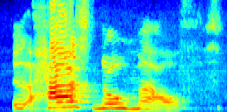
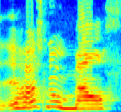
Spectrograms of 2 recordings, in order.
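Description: First: It has no mouth, slow and loud with has stressed; slow emphatic repeat. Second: Said in the usual way. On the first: Shown as a demonstration.

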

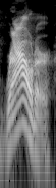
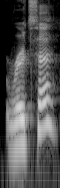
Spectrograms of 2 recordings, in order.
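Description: First: "router" said as "rowder"; slow, louder American "router", rhyming with louder; "router" as ROW-der with a tapped t; American pronunciation. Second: "router" said as "rooter"; "router" as ROO-tuh, lifted at the end; British pronunciation. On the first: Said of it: "you say router". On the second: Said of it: "I say". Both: Shown as a demonstration.

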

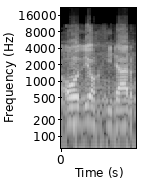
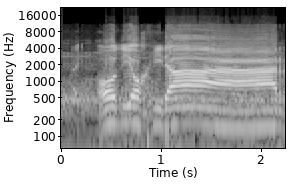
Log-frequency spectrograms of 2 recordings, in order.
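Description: First: Said in the usual way. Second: Slow, louder whine on "odio girar"; whiny complaint. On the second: Real, not acted. The player repeats it, drawn out.

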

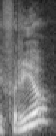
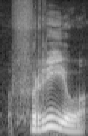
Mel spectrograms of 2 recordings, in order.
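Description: First: Фріо rising onto stressed о; unsplit diphthong. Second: Фріо slowly, stress on і; split diphthong. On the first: Teacher shows what to avoid, diphthong merged. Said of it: "дифтонг треба розбити". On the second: Teacher shows the wanted form, vowels split. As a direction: break фріо into stressed і and separate о. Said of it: "Так от, щоб було". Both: Shown as a demonstration.

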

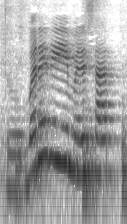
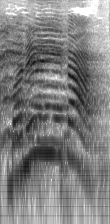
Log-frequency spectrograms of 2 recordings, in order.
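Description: First: Said in the usual way. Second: Higher and much louder, sing-song; hammed-up stay-tuned call; loud playful callout. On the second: Shown as a demonstration. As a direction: belt the sign-off phrase to the viewers.

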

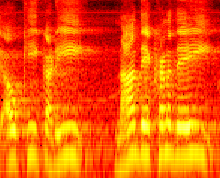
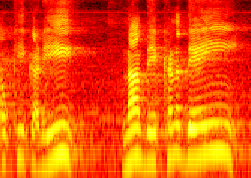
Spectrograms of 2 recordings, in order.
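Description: First: Slow, confident recitation, ਦੇਈ as a sure statement; ਭਰੋਸੇ ਨਾਲ, ਹੌਲੀ ਪਾਠ; read with trust. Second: Very slow, begging recitation, ਦੇਈ drawn out as a request; ਤਰਲੇ ਨਾਲ ਅਰਦਾਸ ਵਾਂਗ, ਬਹੁਤ ਹੌਲੀ; mock pleading prayer. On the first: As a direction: recite it slowly as calm faith, not a plea. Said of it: "ਭਰੋਸੇ ਦੇ ਤੌਰ ਤੇ ਪੜਨਾ ਹੈ". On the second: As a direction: plead with God, mockingly slow. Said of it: "ਇਹਨੂੰ ਦੇਈ ਨਹੀਂ ਕਹਿਣਾ". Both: Shown as a demonstration.

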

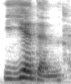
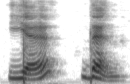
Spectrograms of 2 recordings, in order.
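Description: First: Said in the usual way. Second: "jeden" split as je... den; syllable by syllable. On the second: Shown as a demonstration. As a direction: clap out "jeden" in two separate beats. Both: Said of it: "Wyklaszczmy sylaby w tych wyrazach".

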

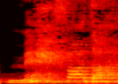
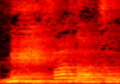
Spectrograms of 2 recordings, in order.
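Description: First: محفظة said as "mihfadhah"; محفظة with no "-tun", ending "-ah"; pausal ha ending. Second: محفظة said slowly as "mihfadhatun"; teacher's measured محفظة ending in "-tun"; full case ending. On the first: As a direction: stop on a final h in محفظة. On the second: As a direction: sound the final t and "un" in محفظة. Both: Shown as a demonstration. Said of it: "صح الوقوف عليها".

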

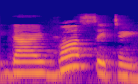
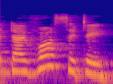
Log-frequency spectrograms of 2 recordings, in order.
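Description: First: "Diversity" slowed down, weight on -VER-; stress on second syllable. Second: Said in the usual way. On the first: Shown as a demonstration. Teacher repeating the word for students, slow stress on second syllable. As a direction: stretch "Diversity", leaning on VER. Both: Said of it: "Nhấn âm".

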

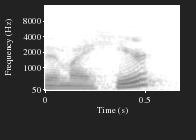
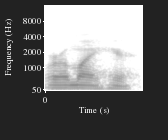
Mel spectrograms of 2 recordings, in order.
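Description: First: Here said with a rising tune; rising question. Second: "here" said with a falling tune; falling question. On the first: Preacher posing the first option to the congregation, rising on "here". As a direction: ask "Am I here" lifting up on "here". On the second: Preacher contrasting the second option, falling on "here". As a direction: close "or am I here?" by dropping down on "here". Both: Shown as a demonstration. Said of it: "it's really this question of".

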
